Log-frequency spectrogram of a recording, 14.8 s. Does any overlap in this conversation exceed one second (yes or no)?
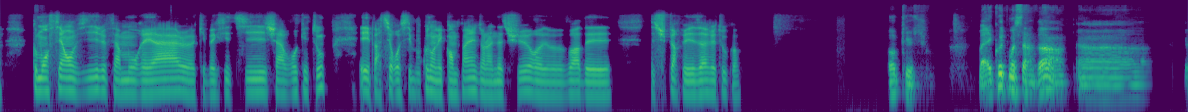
no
